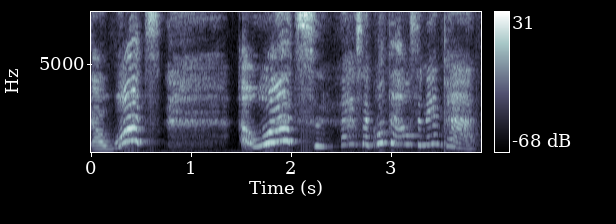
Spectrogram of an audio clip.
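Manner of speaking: high, loud squawk of disbelief; incredulous. Retold or imitated. Retelling her first hearing of "empath", incredulous and high.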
